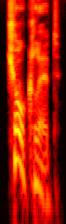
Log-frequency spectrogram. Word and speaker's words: chocolate: Most people try to pronounce every letter clearly, but we actually say chocolate. The middle part gets reduced and the whole word flows as one sound.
